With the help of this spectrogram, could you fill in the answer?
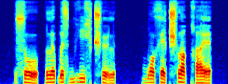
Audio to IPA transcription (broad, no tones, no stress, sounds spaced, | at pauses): s o | l ə ɓ ə s bʱ i x t͡ʃʰ ø l | b ɔ x ɛ t͡ʃʰ ɤ qʰ ɛ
